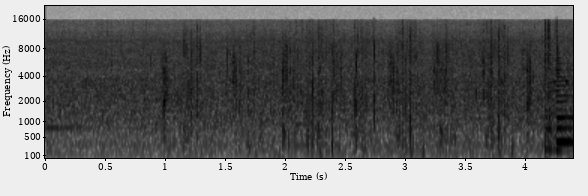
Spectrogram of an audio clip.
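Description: Faint footsteps rustling through dry grass: a scatter of light crackles over a soft hiss, growing busier after about a second.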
